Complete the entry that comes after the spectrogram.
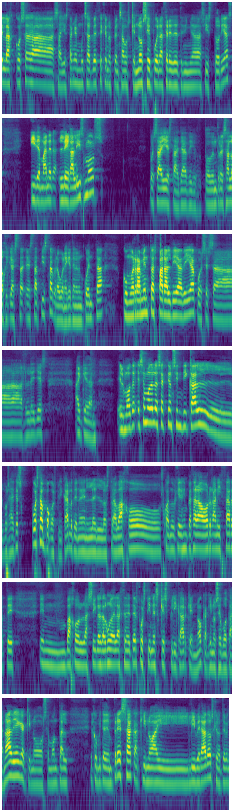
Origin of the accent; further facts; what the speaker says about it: Madrid, Community of Madrid, Spain; ya que somos de aquí, de Madrid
